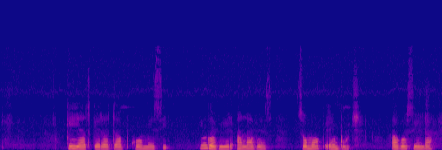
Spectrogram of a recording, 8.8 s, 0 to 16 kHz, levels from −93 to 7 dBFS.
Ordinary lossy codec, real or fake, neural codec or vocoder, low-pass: MP3, 48 kbps; real; none; 14.4 kHz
